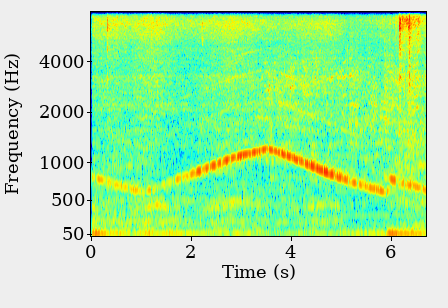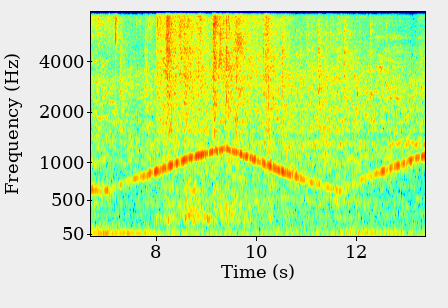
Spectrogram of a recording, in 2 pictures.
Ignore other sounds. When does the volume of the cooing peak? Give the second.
9 s.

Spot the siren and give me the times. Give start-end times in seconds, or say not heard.
0.0-13.2.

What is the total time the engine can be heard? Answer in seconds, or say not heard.
13 s.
